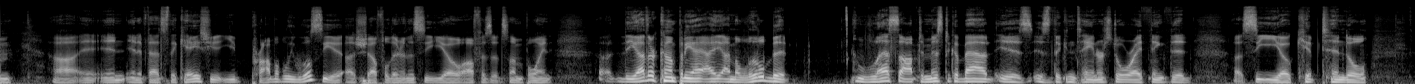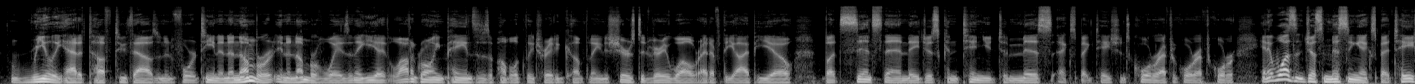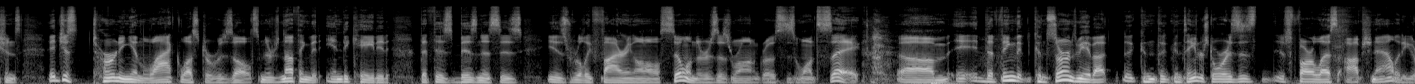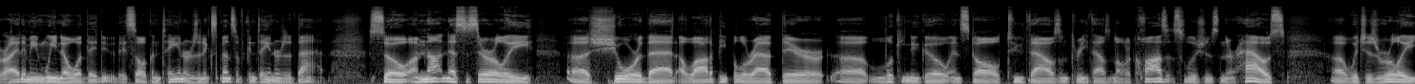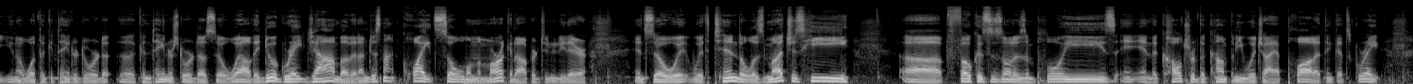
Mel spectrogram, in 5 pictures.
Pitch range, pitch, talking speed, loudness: 95-120 Hz, 100 Hz, 210 wpm, -21 LUFS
